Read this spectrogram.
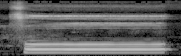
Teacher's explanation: واو ساکن سے پہلے فا کے اوپر پیش ہے، واو مدہ ہوگا، اس لیے واو مدہ کو ایک الف کے برابر کھینچ کر پڑھیں گے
